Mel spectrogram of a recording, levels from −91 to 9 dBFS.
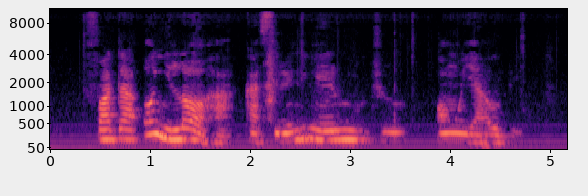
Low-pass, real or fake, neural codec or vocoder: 9.9 kHz; real; none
